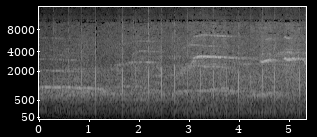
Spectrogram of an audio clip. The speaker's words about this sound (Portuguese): os que aprovam essa declaração final, por favor, fiquem em pé e aplaudam a declaração final da cúpula social do G20.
